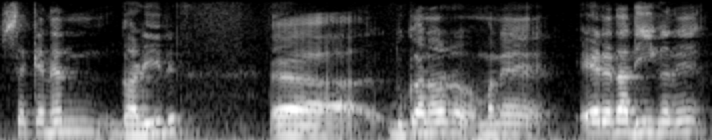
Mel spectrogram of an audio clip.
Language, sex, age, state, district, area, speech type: Assamese, male, 30-45, Assam, Udalguri, rural, spontaneous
